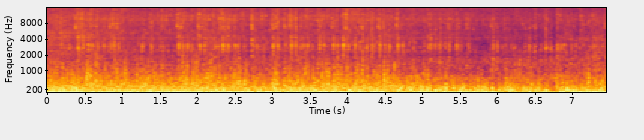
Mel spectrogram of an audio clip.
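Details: Suzuki V-Strom 250 SX single-cylinder engine idling steadily with a faint dry rattle riding on the idle; cause unclear.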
